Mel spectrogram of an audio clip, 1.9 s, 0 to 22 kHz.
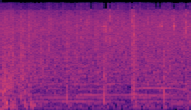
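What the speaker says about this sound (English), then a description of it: "Looks like rain." Steady rainfall in the video game The Witcher 3: Hearts of Stone, a soft continuous patter of drops on surfaces, faint and even throughout, with no talking.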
